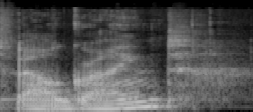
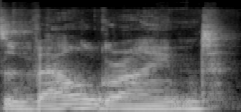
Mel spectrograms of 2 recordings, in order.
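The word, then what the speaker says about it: Valgrind: How do you pronounce vow grind? The the vow as in the word value and grind is pronounced with a short I dash dash i e.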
